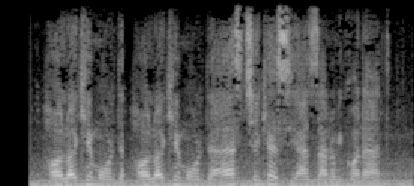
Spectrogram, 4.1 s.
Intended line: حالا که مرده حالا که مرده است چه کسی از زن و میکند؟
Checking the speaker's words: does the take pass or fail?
pass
